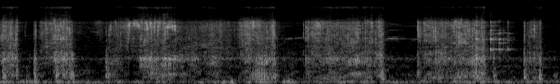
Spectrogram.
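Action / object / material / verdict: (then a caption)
scrape / wooden door panel and frame / wood / none. Fingernails scratch and pat a dark brown wooden door panel and its frame edge. Bright, raspy scratching strokes come in bursts separated by brief pauses, with soft taps mixed in and almost no low end.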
